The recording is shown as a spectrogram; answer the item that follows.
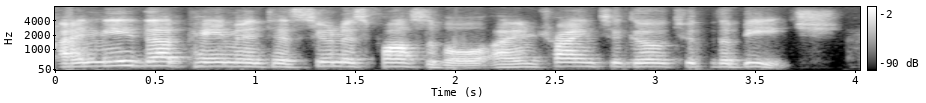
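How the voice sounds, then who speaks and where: A man playing a tabletop game with friends, casual and slow-spoken. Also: high-pitched. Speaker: player. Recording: muffled stream audio with faint noise.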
